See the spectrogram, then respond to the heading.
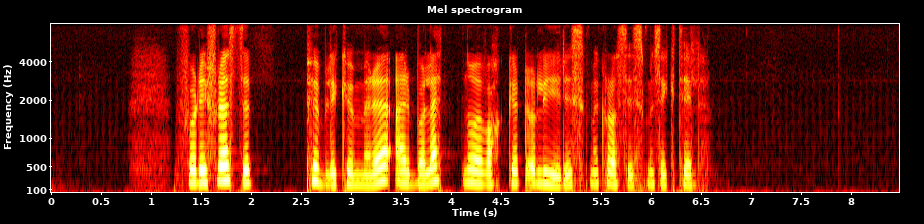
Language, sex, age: Norwegian, female, 30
